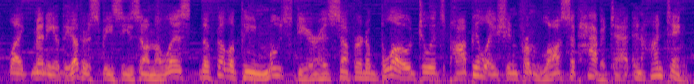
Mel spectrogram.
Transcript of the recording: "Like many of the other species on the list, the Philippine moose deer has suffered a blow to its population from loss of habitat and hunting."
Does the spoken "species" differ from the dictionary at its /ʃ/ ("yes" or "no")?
no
